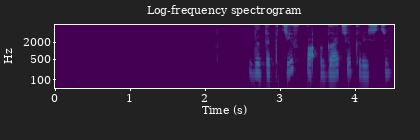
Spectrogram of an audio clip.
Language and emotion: Russian, neutral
